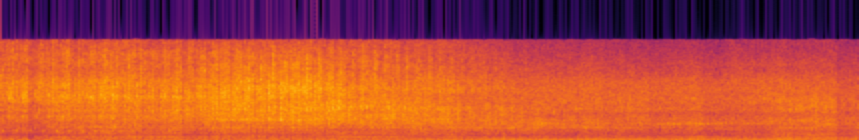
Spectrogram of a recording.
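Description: Old cars' engines running at low speed as they drive past one after another, a steady engine note without revving.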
